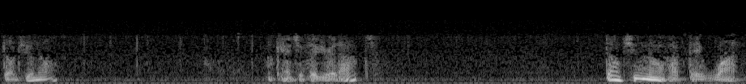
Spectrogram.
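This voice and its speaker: A man's voice: a bass voice, huge pitch swings, slow, gravelly, pauses often, dark tone, full character voice. An actor in an old-time radio horror play, playing an omniscient, ominous man who confides insistently and questioningly in the listener. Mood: ominous, confiding. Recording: muffled, hissy old radio recording.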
